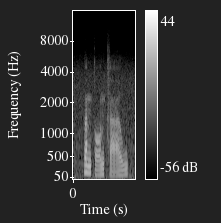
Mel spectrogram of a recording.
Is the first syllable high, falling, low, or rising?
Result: high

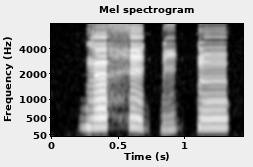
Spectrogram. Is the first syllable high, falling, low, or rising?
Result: high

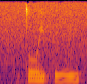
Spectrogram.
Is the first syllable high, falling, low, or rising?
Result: high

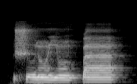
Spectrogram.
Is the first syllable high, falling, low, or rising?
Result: low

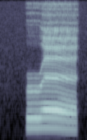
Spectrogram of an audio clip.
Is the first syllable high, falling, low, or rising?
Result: falling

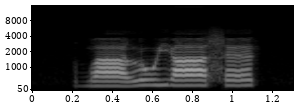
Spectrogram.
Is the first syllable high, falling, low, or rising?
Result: low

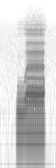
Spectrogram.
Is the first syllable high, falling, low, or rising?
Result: high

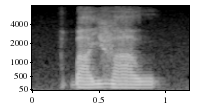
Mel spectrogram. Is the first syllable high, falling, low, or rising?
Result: rising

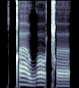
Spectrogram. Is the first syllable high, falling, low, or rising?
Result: falling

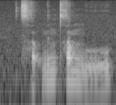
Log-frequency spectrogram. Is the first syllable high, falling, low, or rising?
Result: low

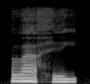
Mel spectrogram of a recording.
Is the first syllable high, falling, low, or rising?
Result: falling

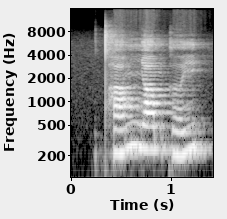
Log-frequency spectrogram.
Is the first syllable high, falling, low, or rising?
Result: rising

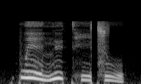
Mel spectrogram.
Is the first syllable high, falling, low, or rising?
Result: falling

